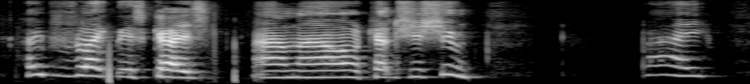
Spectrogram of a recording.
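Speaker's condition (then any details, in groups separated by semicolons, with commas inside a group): Cerebral palsy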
